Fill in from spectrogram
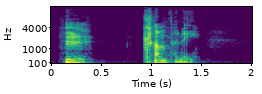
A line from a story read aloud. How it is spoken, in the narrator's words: The badger grunted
